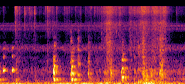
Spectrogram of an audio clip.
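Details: Several short, clipped clucks from backyard chickens, spaced about a third of a second apart, over a low humming background.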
